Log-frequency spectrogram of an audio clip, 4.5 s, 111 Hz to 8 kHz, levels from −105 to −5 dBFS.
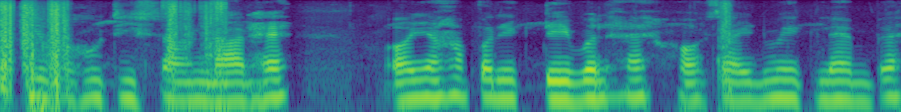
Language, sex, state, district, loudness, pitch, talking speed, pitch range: Hindi, male, Himachal Pradesh, Shimla, -26 LUFS, 185 Hz, 225 wpm, 180-190 Hz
